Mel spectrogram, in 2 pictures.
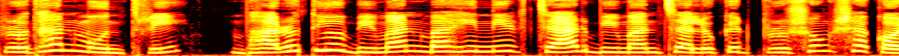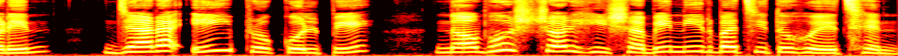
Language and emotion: Bengali, neutral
